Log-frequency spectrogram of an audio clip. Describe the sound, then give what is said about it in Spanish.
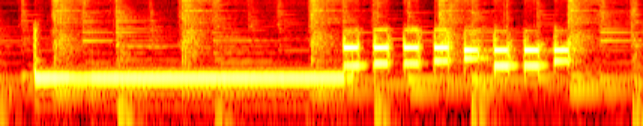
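A dial-up modem connecting to the internet: a steady dial tone hums for about two seconds, then a quick run of eight loud touch-tone dialing beeps follows, with no one talking. “estaba estar esperando a ver a qué hora se conectaba.”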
